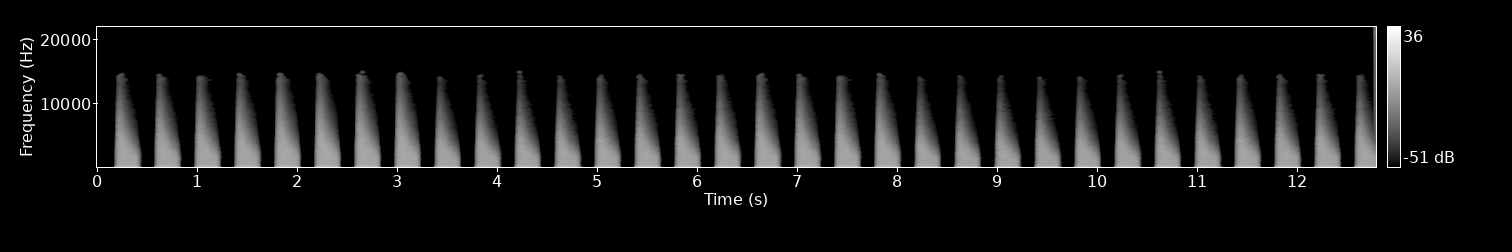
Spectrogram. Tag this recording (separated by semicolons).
bass; bmp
